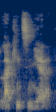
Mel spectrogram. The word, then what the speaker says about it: Quinceañera: I had to say it so many times before Gigi corrected me. He's like, you keep saying it wrong. So I finally have it instilled in me, where I'm basically saying it.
